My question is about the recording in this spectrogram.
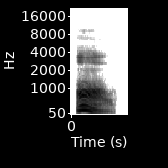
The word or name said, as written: awl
